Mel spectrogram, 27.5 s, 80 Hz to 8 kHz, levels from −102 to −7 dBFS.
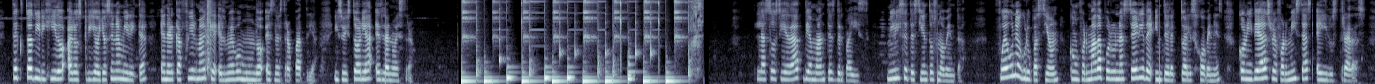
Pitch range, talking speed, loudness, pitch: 220-275 Hz, 100 wpm, -25 LUFS, 250 Hz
